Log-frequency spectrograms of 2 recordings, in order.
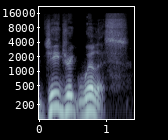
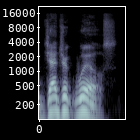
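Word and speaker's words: Jedrick Wills: This is Gedric Willis. Wills, excuse me. Jedric Wills is that that's the proper name way to say his name.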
